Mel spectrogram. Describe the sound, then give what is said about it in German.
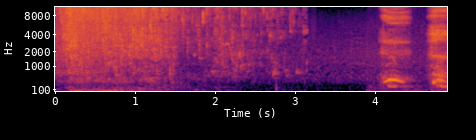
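A loud splash of something plunging into sea water just off the coast, a bubbling rush that fades over a couple of seconds into near silence, followed by two short, sharp gasps. “Das Nächste, was der kleine Fisch sieht, ist etwas, das direkt über ihm ins Meer eintaucht und auf ihn zukommt.”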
